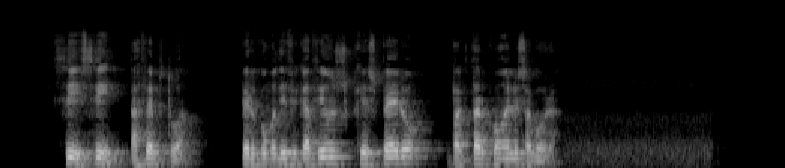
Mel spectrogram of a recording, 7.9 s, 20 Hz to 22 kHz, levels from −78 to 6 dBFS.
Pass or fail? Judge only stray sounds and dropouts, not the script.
pass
